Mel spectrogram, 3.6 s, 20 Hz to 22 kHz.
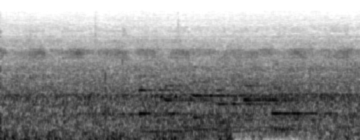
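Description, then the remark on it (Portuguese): Steady rumbling station ambience with a broad wash of mechanical noise and faint metallic tones as a CP Lisboa suburban train from Alverca to Monte Abraão enters platform 4, constant and fairly loud with no voices. “Senhores passageiros, o comboio suburbano CP Lisboa, procedente de Alverca e com destino a Monte Abraão, vai dar entrada no número 4.”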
